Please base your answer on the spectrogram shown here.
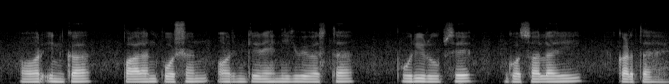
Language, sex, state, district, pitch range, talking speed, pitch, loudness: Hindi, male, Uttar Pradesh, Budaun, 125-135 Hz, 145 wpm, 130 Hz, -19 LUFS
